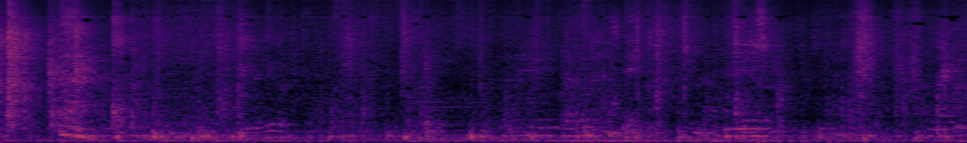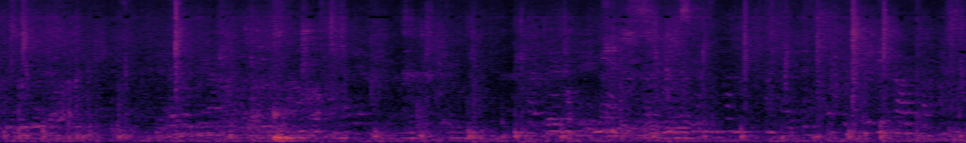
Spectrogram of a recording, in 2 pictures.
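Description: Several men and women talk quietly in a large, echoing hall.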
